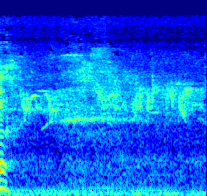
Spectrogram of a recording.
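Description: Faint outdoor background noise with a low steady hum and a couple of faint bird chirps.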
